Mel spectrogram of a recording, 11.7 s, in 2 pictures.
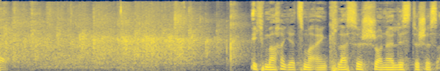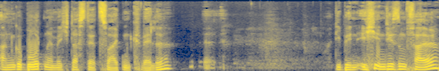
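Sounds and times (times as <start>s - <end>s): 
speech: 0.0s - 0.2s, 3.4s - 8.9s, 10.4s - 11.7s
audience applause: 0.0s - 3.4s.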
